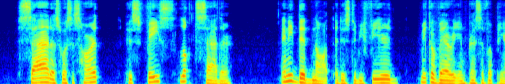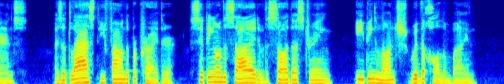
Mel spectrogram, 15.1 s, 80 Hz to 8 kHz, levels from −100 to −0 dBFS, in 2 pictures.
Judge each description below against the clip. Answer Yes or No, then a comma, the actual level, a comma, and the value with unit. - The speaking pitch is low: Yes, low, 125 Hz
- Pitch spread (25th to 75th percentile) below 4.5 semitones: No, average, 5.1 semitones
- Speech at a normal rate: Yes, average, 170 wpm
